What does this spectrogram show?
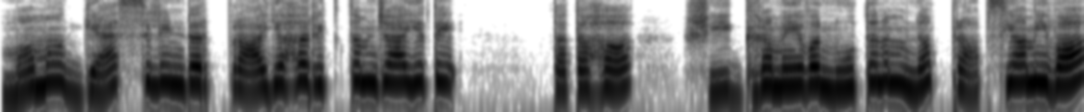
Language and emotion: Sanskrit, fearful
